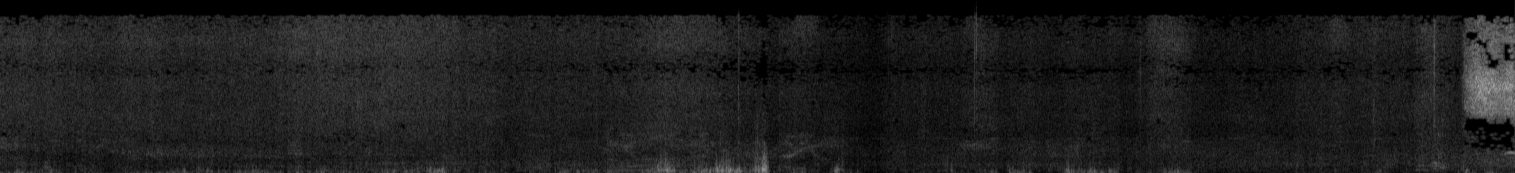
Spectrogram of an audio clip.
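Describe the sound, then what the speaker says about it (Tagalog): Wind gusts buffet the microphone on an open rooftop, rumbling unevenly and swelling midway, with a person talking intermittently over it. "Ayan nga, mahangin kasi, mahangin."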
